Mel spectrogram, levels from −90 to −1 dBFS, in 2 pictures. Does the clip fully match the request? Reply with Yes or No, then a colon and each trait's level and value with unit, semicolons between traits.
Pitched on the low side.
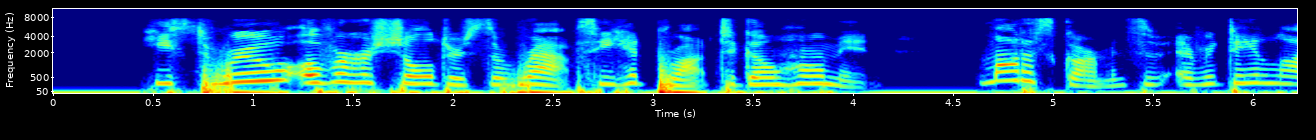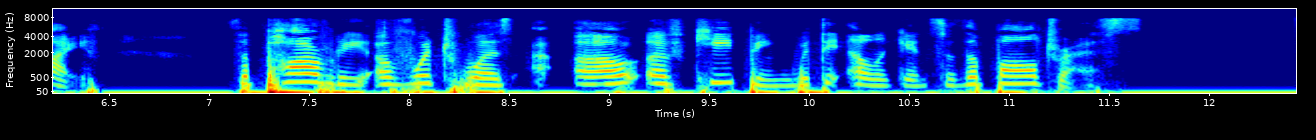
No: very high, 260 Hz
